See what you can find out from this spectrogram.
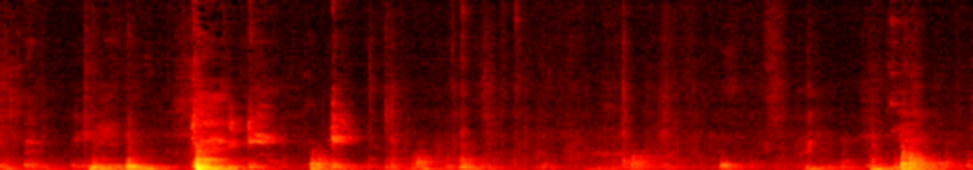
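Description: Wooden knocks and thumps of a chair being carried over and set down, with one sharp bump early on and several softer clunks and shuffles following.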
